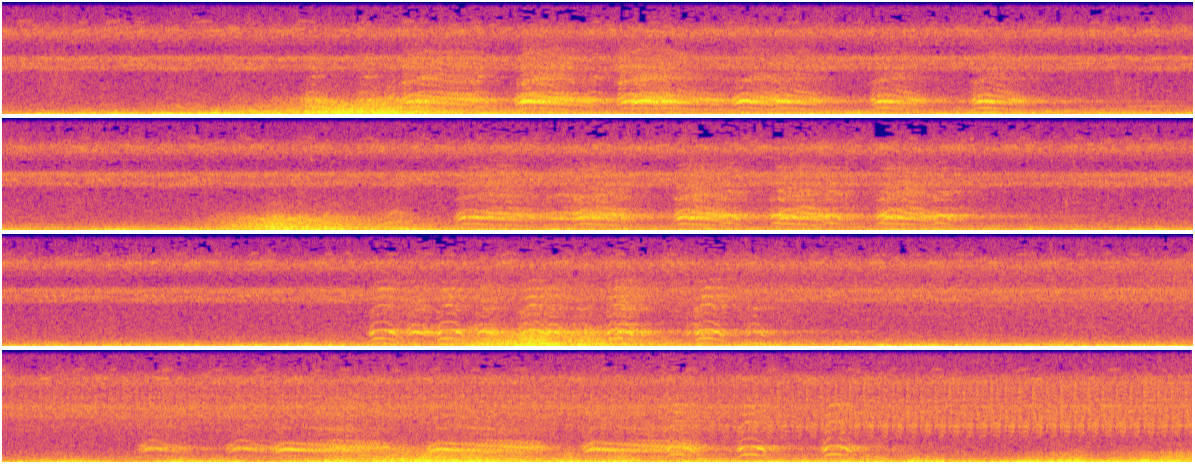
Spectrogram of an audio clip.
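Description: Birds calling in bouts of rapid repeated notes, each bout two to three seconds long, about five times, over a steady high-pitched background hum.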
